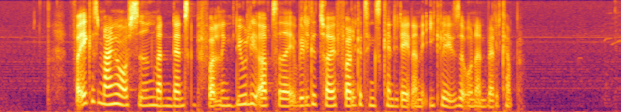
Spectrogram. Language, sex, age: Danish, female, 26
